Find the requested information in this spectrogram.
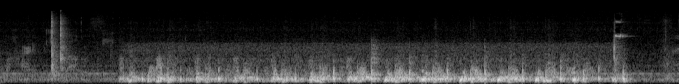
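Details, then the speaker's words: Fetal heartbeat on a 19-week 3D/4D sonogram of a boy: fast, regular whooshing pulses at 158 beats a minute, stated as perfectly normal. "heartbeat 158 is perfectly normal"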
